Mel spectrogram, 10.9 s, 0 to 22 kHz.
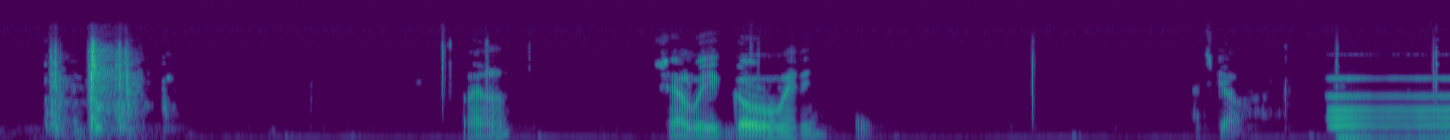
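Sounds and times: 
door being opened with creak and rattle: 0.3 - 1.3
speech: 3.5 - 3.9, 5.0 - 6.6, 9.2 - 9.4.

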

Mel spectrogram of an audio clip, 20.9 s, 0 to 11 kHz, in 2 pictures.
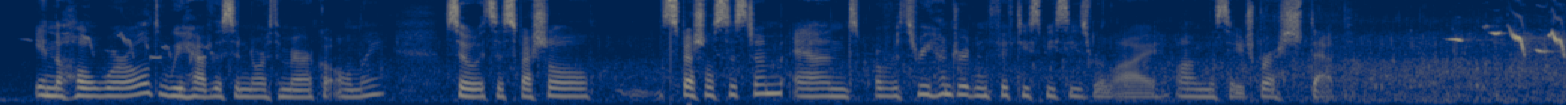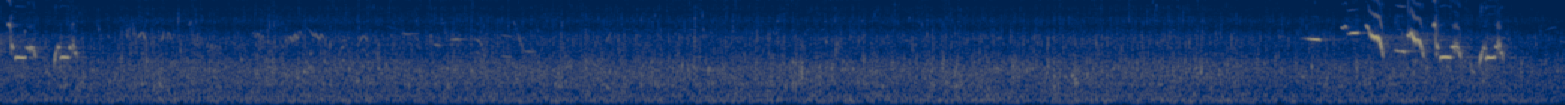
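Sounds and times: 
meadowlark singing: 0.0 - 2.5, 9.6 - 14.0, 19.1 - 20.8
speech: 0.2 - 9.4
water rushing in a thermal hot springs runoff channel: 2.2 - 20.8.

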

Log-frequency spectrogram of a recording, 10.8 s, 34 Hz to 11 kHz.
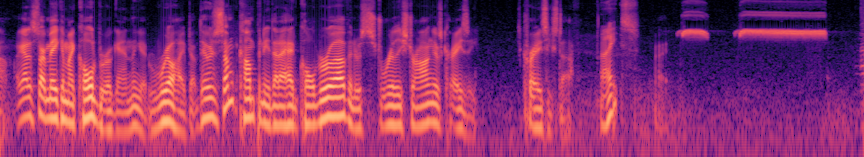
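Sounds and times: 
speech: 0.2 - 8.3
sustained high-pitched whistle tone: 8.4 - 10.5.

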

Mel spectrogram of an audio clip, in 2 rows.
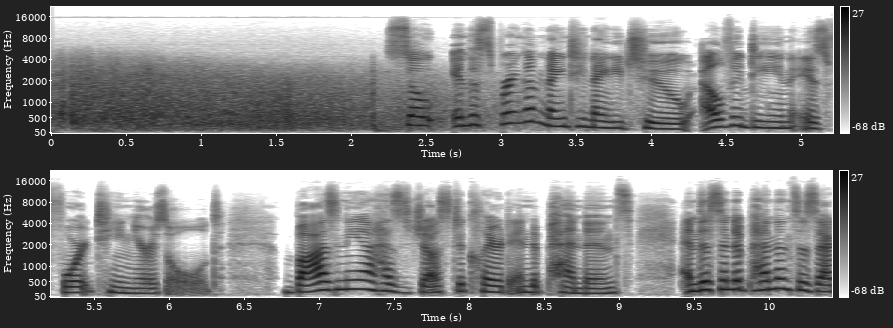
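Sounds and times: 
bombs, rockets and cannon fire explosions in aerial bombardment: 0.0 - 3.9
speech: 2.2 - 10.4.

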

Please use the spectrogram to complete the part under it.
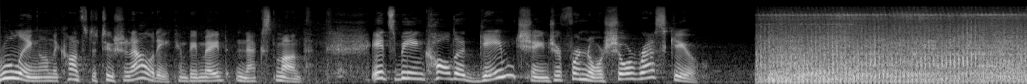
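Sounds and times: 
speech: 0.0 - 7.1
helicopter rotor blades thumping: 7.6 - 10.2.

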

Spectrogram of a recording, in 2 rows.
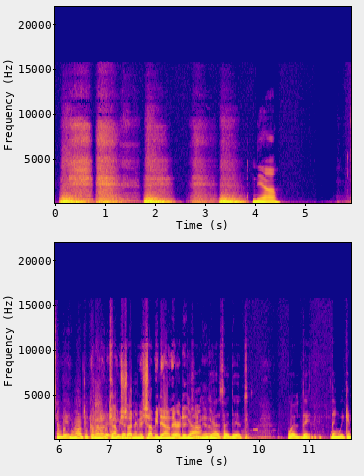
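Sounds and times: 
man breathing heavily with rasping breaths on a phone call: 0.0 - 3.9
speech: 4.0 - 4.6, 6.0 - 9.9, 10.6 - 11.8.

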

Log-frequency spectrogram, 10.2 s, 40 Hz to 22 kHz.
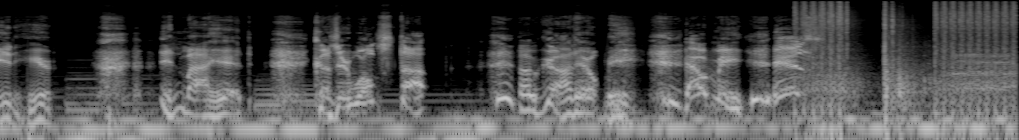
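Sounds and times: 
speech: 0.2 - 0.6, 1.6 - 8.4
automatic gunfire: 8.0 - 10.1.

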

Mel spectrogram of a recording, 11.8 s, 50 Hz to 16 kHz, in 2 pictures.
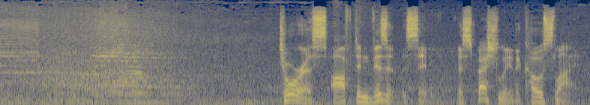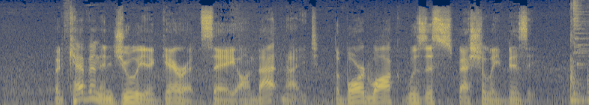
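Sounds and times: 
heavy transport truck traffic crossing the Sino-Korean Friendship Bridge over the Yalu River: 0.0 - 11.7
speech: 2.8 - 11.7.

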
